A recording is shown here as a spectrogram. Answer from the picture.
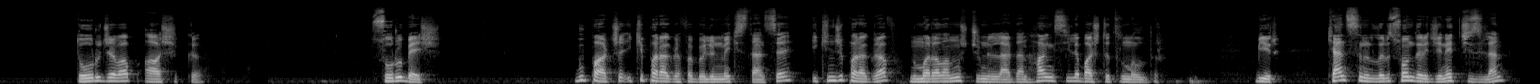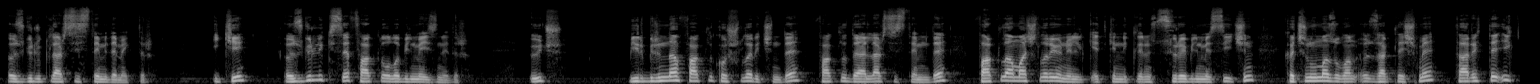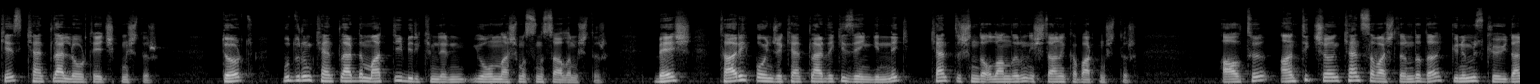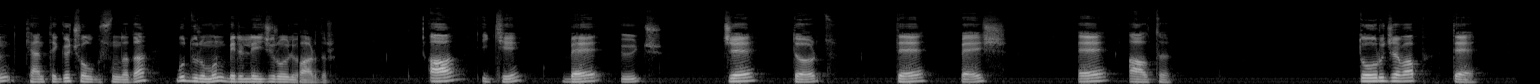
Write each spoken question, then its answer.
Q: Bu parça iki paragrafa bölünmek istense, ikinci paragraf numaralanmış cümlelerden hangisiyle başlatılmalıdır?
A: Doğru cevap D.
